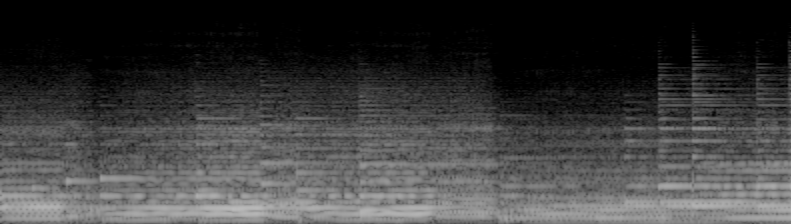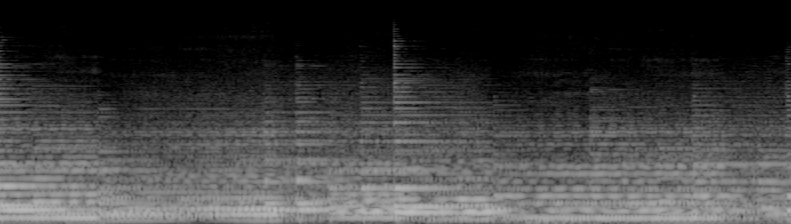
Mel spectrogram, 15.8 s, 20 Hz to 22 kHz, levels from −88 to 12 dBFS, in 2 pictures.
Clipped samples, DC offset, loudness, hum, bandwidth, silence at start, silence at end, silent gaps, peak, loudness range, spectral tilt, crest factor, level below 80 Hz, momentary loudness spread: under 0.1%; under 0.1%; -22 LUFS; none; 10 kHz; 0 s; 0 s; none; -6 dBFS; 3 LU; -9 dB/octave; 14 dB; -44 dBFS; 8 LU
